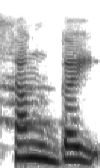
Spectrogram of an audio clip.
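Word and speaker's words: 三階: அப்படின்னு வரும் அதே மாதிரி மூன்றாவது மாடின்றதுக்கு வந்து சங்கைன்னு வராது சங்கை க சவுண்ட் வரும் சங்கை அப்படின்னு வரும் ஆறாவது மாடிக்கு ரொக்கைன்னு வரும்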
